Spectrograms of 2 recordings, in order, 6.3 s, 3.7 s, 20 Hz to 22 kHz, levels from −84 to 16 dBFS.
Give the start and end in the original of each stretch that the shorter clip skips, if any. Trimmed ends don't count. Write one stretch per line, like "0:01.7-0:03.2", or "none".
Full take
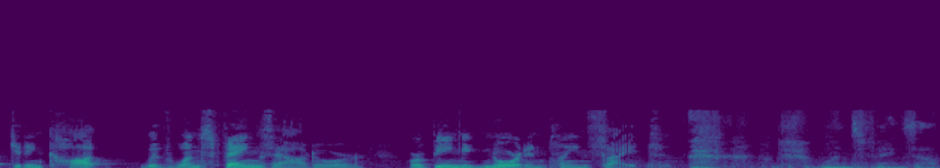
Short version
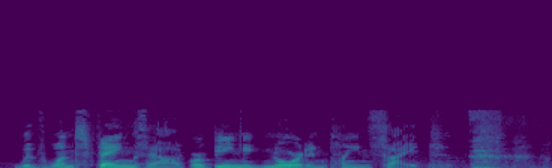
0:02.1-0:02.7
